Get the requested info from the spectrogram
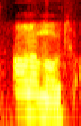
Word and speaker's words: Olomouc: Senti, intanto correggimi, si dice Sigma Olomouc, vero, come pronuncia del club? – Sì, Olomouc.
